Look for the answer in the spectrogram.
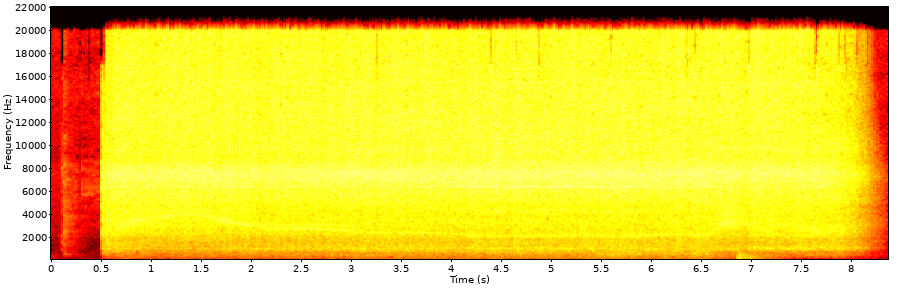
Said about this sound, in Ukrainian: Максимальні оберти болгарки.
